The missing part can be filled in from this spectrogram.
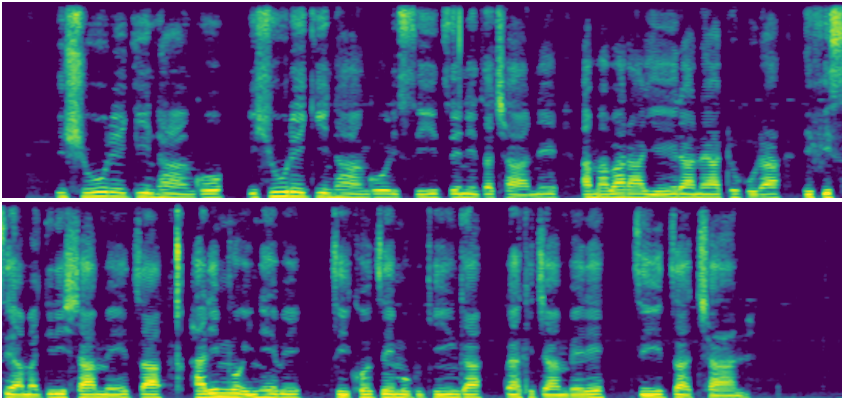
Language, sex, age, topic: Rundi, male, 18-24, education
